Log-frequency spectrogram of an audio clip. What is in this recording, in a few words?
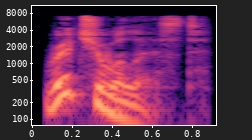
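"ritualist", British English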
